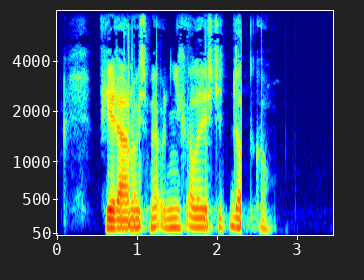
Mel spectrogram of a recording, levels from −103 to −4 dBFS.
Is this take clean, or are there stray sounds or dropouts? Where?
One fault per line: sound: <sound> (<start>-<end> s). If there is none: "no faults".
sound: dropout (2.3-2.4 s)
